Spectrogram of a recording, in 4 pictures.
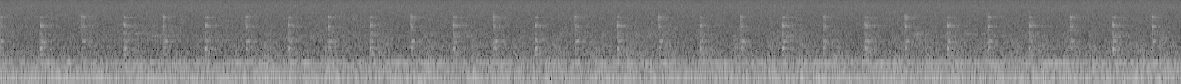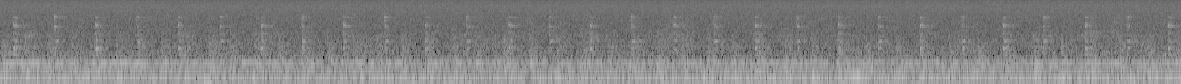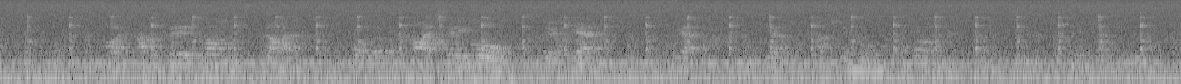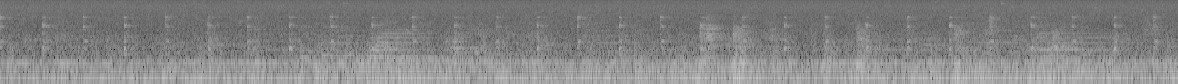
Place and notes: Having recorded the church clock chiming from the outside ... what did it sound like from the inside ..? wall clock ticking and chiming ... church clock chiming ... voices ... the heating system knocking ... lavalier mics clipped to a sandwich box lid ...
Whitby, UK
